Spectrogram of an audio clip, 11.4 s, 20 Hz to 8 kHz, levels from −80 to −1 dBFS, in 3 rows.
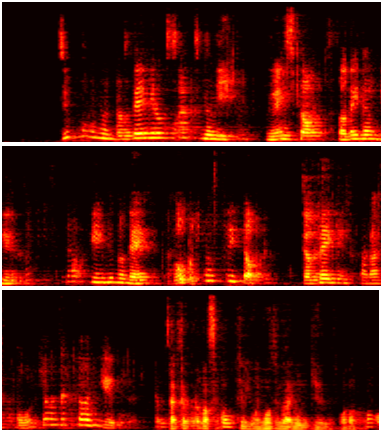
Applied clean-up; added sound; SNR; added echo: neural mask model DeepFilterNet 3.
